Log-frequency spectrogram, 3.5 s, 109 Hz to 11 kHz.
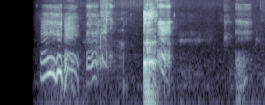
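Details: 3-month-old infant laughing for the first time: squeals and babbling, then a loud burp, followed by more baby sounds; burp.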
